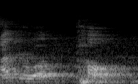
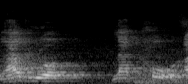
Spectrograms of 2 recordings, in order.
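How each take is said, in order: First: "poor" said as "po", no R, slow; po' said as "po". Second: Said in the usual way. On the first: Shown as a demonstration. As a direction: drop the R: "poor" sounds like "po". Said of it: "P O, not P O R, poor". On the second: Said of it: "P O, not P O R".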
